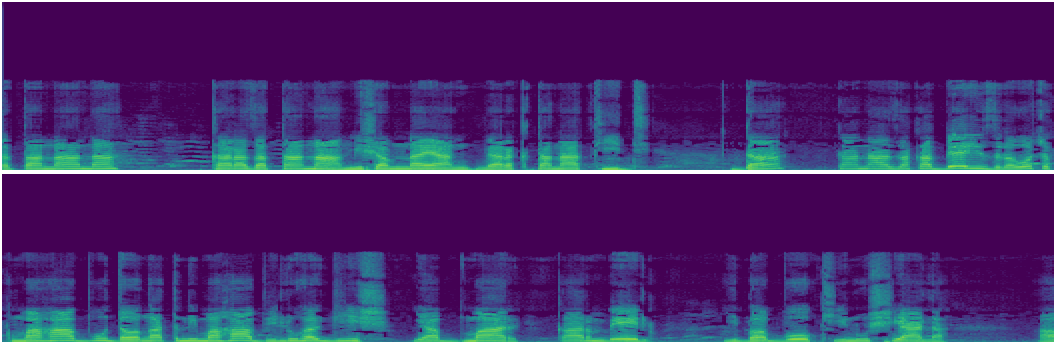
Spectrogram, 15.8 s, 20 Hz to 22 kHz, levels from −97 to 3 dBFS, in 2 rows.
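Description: From start to finish the speech carries heavy codec damage: the upper range sounds bright yet synthetic, with sibilants coming out gritty and lispy and nothing at all above 11.8 kHz. This is likely HE-AAC compression at a very low bitrate, on the order of 16 kbps. The treble is rebuilt by copying lower bands upward rather than coded directly, so harmonics fail to line up. Unlike a plain low-pass or bandwidth-starved MP3, the top end isn't dull or missing. It is present but false and metallic.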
